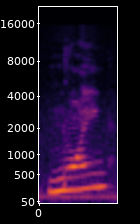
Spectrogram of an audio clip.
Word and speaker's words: neun: to remind myself that it's N-E-U, nine, nine, because if you say like 9, it's going to sound like you're saying no. So I have to remind myself to pronounce my 9 like nine.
